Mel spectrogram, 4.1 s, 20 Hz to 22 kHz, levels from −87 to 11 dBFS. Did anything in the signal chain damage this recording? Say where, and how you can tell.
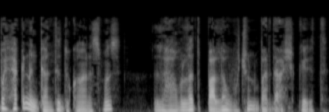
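Yes, at the codec stage. Throughout the speech faint detail swirls and warbles from frame to frame, which likely comes from MP3 compression, at a rate that fits about 48 kbps. Unlike a plain low-pass filter, the missing content flickers instead of rolling off smoothly.

There is also pre-echo at 0.67 s, where a sharp onset is preceded by a short burst of hiss about 11 dB above the quiet before it. That points to a long transform block of about 48 ms with no switch to short blocks, so the quantisation noise meant for the attack spread backwards. A click or dropout would not have this hiss that rises into the attack.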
